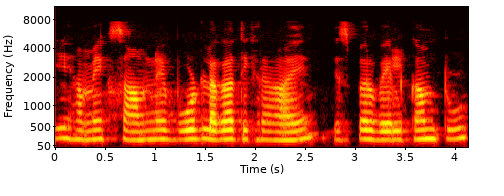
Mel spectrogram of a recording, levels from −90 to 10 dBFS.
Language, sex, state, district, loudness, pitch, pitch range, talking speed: Hindi, female, Maharashtra, Chandrapur, -20 LUFS, 210 Hz, 200-215 Hz, 205 wpm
